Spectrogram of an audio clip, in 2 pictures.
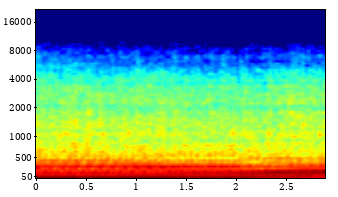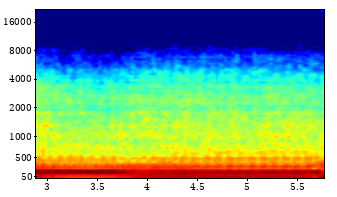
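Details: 1937 Talbot saloon 3.2-litre six-cylinder engine, laid up since the mid-1970s, with fresh oil, ignition repaired and fuel system temporarily bypassed, catches and settles into a steady, low, even idle with a smooth beat and no knocks or misses.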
